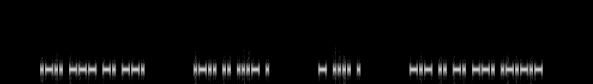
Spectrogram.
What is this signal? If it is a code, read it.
Morse code, heard as a keyed tone, about 50 wpm, 700 Hz. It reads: LONG LIVE THE KING.
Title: 3x Word-Spacing - Sentences from Top 400 Words - 50wpm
